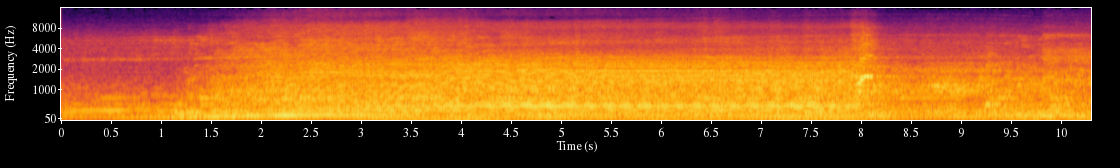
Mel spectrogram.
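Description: A car engine revs up loudly and roars steadily.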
